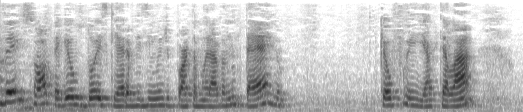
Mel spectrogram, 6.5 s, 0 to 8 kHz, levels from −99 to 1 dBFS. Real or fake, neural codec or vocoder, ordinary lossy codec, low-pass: fake; codec, 16 kHz, 16 kbps, FreqCodec, larger model; AAC, 32 kbps; 7.2 kHz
